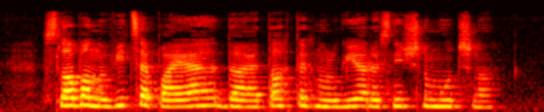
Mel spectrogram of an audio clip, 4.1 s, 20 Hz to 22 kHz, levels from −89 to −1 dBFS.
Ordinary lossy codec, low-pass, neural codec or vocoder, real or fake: MP3, 64 kbps; 14.4 kHz; none; real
